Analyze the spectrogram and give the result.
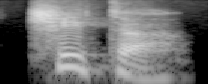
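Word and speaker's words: citta: uses uh that's uh c-i-t-t-a and the c is spelled like a ch like a ch cheetah and when he's talking about training the mind he says you know cheetah developing a compassionate mind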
